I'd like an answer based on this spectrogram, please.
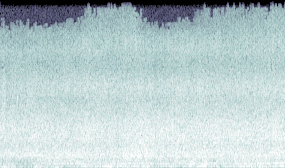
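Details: Dense swarm of honey bees in flight at the hive entrance on a sunny February day, captured with a GoPro a foot away; steady, thick, low humming buzz with overlapping wingbeat drones throughout.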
